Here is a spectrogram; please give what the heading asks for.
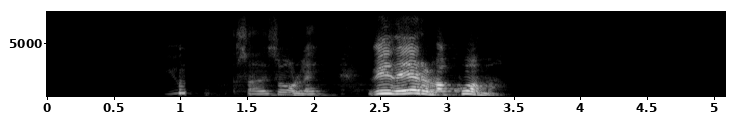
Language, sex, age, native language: Icelandic, female, 50-59, Icelandic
